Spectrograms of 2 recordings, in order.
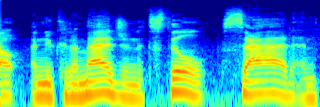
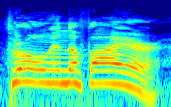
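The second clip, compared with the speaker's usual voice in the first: screamed order; 9 semitones higher than usual. Acted. Nimrod condemning Haran to the fire, screaming. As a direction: scream the sentence out, high and strained. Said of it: "Nimrod screams".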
